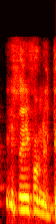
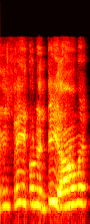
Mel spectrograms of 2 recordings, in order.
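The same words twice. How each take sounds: First: Said in the usual way. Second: High, bouncy callout of the comment; playful callout. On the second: Real, not acted. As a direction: toss it out high and teasing. Reading a viewer's comment aloud.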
